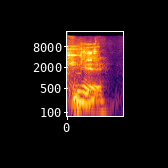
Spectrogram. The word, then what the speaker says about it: Guy: Comment ça se prononce? – Guy. Non, c'est juste Guy.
